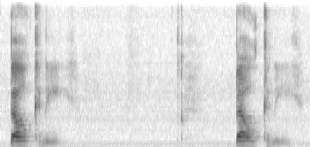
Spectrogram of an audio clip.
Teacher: And balcony, three syllables, balcony. We stress the first one.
